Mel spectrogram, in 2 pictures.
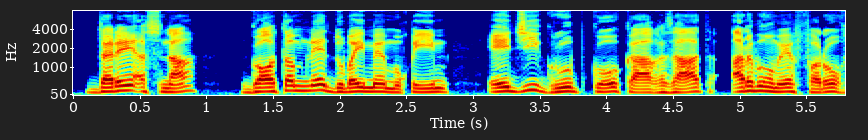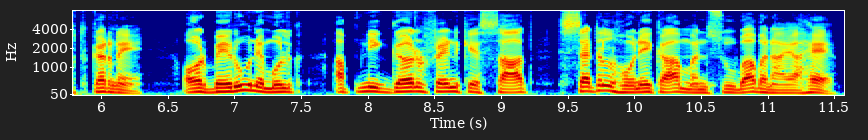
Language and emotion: Urdu, neutral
